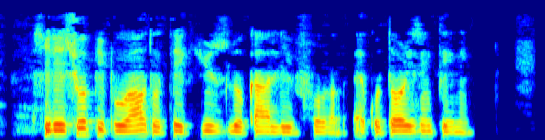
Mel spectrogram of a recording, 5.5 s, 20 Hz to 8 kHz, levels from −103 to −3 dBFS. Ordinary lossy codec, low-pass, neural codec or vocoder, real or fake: MP3, 24 kbps; 7.2 kHz; none; real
